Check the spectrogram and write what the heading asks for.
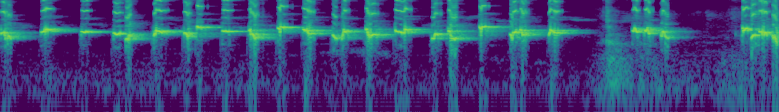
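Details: Singing yellow-vented bulbul, recorded as a lure for other bulbuls: a long run of ringing whistled notes, each opening with an abrupt sweep, followed by a short gap and a fresh burst.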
